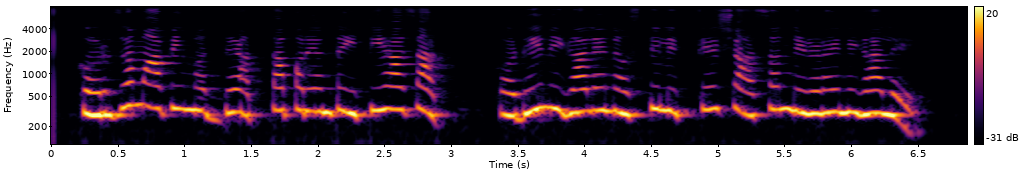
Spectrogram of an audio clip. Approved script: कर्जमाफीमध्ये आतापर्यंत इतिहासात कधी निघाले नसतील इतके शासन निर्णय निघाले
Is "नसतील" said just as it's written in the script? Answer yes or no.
yes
